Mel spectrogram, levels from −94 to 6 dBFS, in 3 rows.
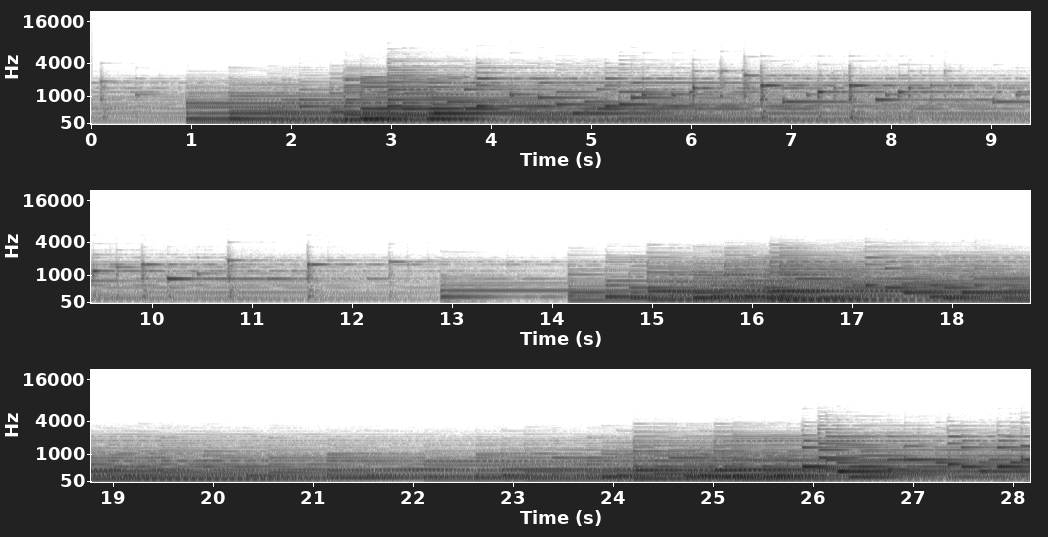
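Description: Channel delay (comb filtering) runs for the whole clip: one channel arrives around 5 ms late, and summing to mono cancels shared content at evenly spaced frequencies, the first near 100 Hz, leaving fixed notches that make the sound hollow and phasey throughout.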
